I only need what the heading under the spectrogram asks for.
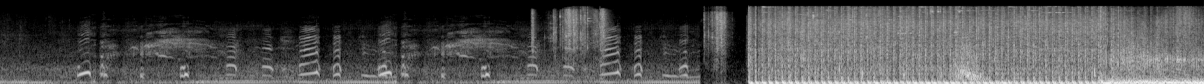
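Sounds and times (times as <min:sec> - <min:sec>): machine gun burst: 0:07.5 - 0:11.4.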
